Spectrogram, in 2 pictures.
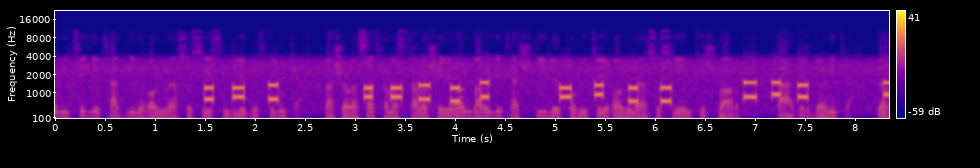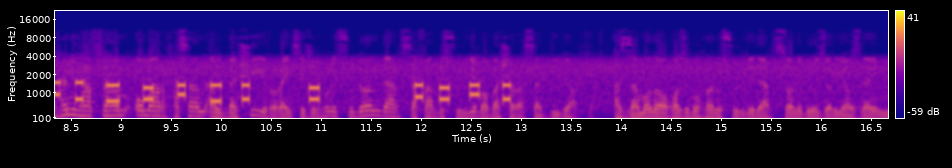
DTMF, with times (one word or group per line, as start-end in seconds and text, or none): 1.5-2.2 475
3.1-4.3 77519
5.0-6.2 7011
6.9-7.5 9#8
8.3-10.3 #624025
10.9-11.0 4
11.9-12.9 8405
